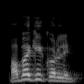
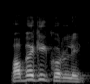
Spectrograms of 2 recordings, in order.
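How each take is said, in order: Both takes have the same delivery.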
